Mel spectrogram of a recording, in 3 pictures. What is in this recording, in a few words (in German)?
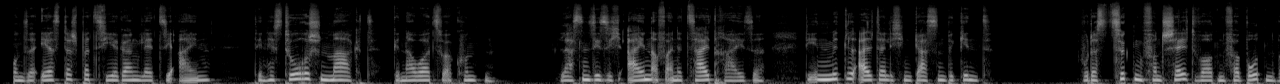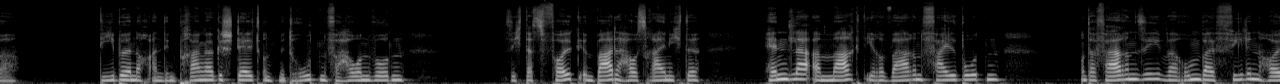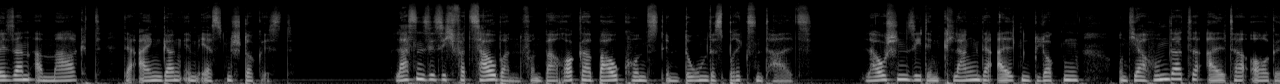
demo doku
